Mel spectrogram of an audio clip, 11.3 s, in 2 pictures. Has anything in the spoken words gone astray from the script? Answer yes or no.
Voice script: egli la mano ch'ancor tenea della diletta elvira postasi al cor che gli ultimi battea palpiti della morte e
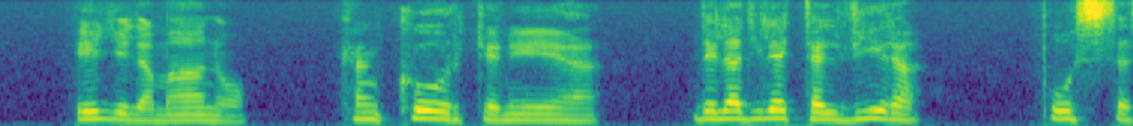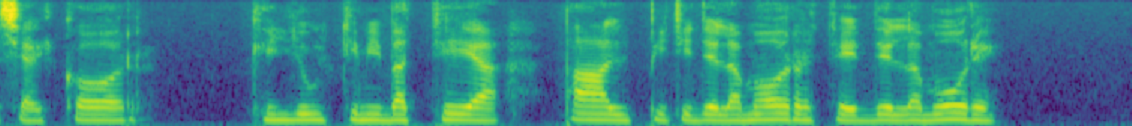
no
